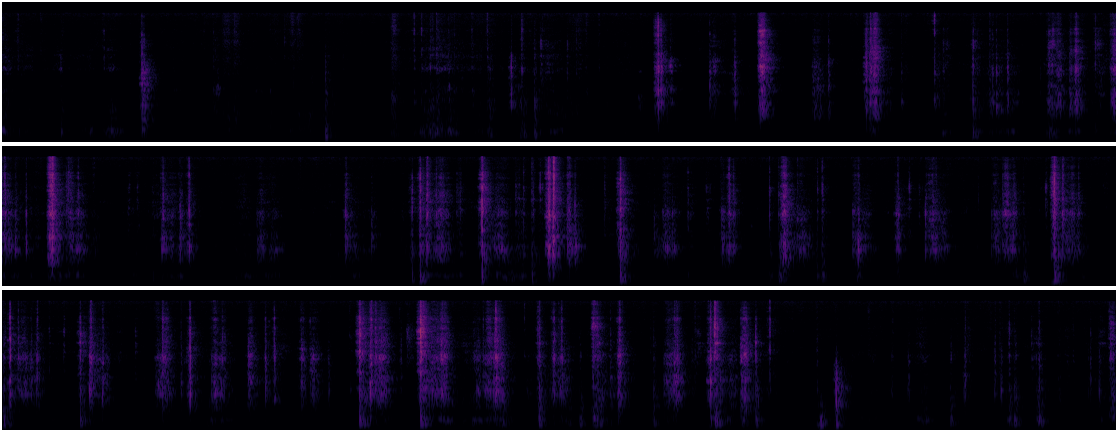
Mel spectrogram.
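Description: Irregular light clicks and taps of small plastic and metal parts being handled as a twin-bell alarm clock is taken apart, with needle-nose pliers working inside its case. The clicking stops about a second before the end.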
